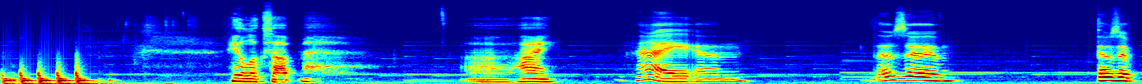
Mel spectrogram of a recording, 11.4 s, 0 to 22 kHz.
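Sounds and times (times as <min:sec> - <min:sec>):
knocks on a wooden door: 0:00.0 - 0:01.2
faint room noise: 0:00.0 - 0:11.4
speech: 0:02.3 - 0:03.4, 0:04.7 - 0:05.6, 0:06.4 - 0:07.6, 0:08.7 - 0:09.6, 0:11.0 - 0:11.4.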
